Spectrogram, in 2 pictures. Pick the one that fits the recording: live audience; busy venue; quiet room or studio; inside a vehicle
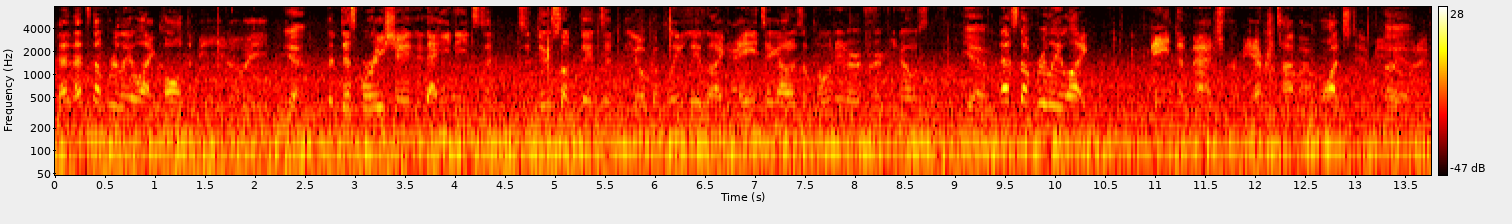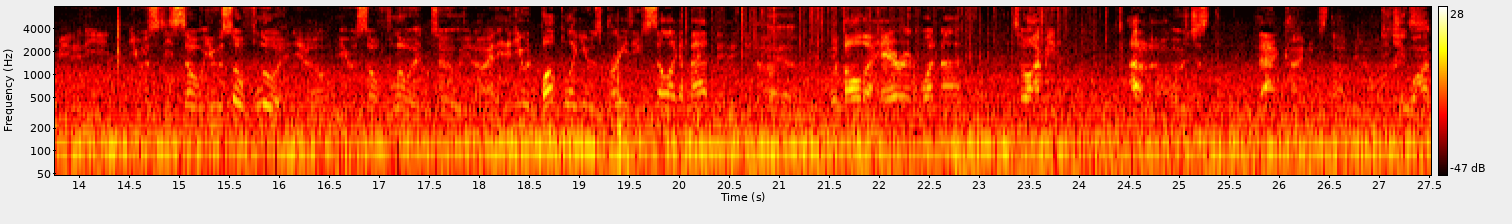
inside a vehicle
